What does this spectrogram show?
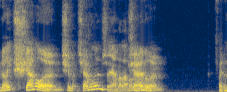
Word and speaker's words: Shyamalan: list here M Night shamalan sh shamalan sham shamalan I'm never quite sure how to pronounce that I think it's Shyamalan yeah that would make sense actually from the way it's spelled M Night Shyamalan yeah shamalan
